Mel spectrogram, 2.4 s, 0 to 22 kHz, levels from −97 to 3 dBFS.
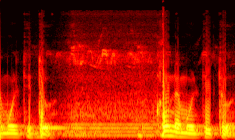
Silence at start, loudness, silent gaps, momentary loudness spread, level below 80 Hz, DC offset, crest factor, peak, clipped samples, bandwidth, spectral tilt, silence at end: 0 s; -24 LUFS; none; 13 LU; -64 dBFS; under 0.1%; 22 dB; 0 dBFS; under 0.1%; 15 kHz; -8.5 dB/octave; 0 s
